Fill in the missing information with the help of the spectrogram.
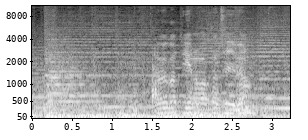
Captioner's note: speaking Danish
